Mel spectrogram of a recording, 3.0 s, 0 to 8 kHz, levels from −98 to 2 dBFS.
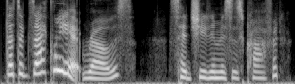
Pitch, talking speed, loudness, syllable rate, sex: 270 Hz, 185 wpm, -17 LUFS, 5.3 syllables/s, female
